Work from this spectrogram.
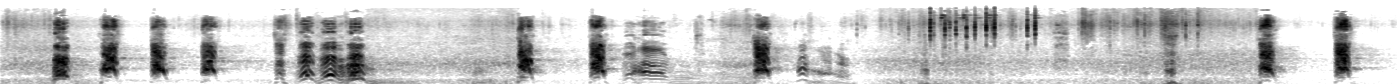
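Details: Household Siberian Huskies and Samoyed in beautiful weather; repeated loud, sharp barks arrive roughly every half second to second, with a brief wavering yodel-like vocalization midway and a patch of faint clicking and rustling before the final barks.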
